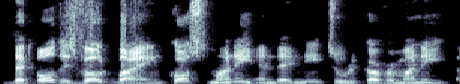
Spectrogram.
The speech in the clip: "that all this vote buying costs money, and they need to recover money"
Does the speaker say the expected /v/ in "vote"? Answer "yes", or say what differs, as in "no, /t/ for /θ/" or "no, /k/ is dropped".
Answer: yes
